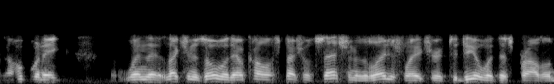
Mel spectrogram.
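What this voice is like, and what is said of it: New Orleans accent. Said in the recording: “I knew that was not a Baton Rouge accent. I knew that was a New Orleans accent.”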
